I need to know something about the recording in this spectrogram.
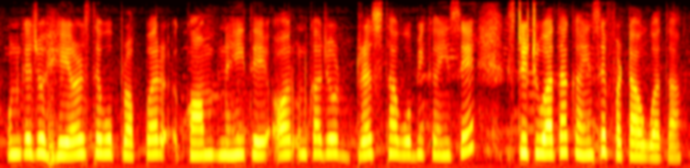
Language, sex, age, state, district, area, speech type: Urdu, female, 18-30, Uttar Pradesh, Mau, urban, spontaneous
